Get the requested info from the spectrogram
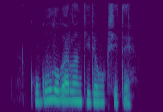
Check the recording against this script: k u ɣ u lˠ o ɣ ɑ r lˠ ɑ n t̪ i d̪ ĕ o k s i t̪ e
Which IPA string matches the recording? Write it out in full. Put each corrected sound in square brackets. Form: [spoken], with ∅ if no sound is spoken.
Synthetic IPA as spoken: k u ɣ u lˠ o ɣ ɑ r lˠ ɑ n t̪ i d̪ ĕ o k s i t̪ e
